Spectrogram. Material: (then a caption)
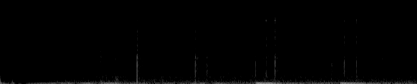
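Bamboo. A small, solid round bamboo jar lid with a seal ring on its edge is held in the hand while fingernails tap and scratch across its flat face. The result is a quiet, irregular run of short, dry, bright clicks that die away almost instantly, over a faint low background rumble, with two taps landing noticeably louder.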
